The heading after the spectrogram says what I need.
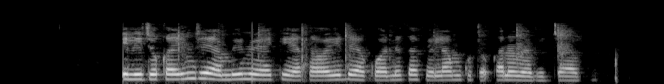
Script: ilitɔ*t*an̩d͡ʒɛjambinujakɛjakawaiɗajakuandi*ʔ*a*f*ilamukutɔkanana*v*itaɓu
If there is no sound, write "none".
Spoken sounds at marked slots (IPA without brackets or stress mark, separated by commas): k, k, f, v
